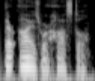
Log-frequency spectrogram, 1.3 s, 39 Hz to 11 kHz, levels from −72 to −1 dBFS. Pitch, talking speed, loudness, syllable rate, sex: 95 Hz, 190 wpm, -19 LUFS, 6.0 syllables/s, male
